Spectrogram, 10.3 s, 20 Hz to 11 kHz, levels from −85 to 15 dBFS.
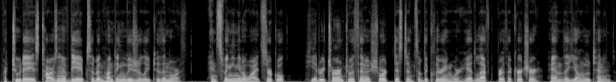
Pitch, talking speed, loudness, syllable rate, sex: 130 Hz, 240 wpm, -17 LUFS, 6.2 syllables/s, male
